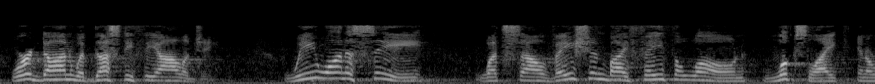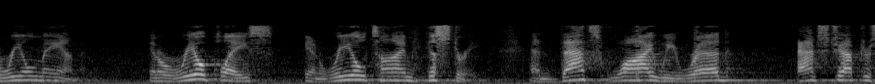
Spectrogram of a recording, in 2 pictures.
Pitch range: 160-210 Hz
